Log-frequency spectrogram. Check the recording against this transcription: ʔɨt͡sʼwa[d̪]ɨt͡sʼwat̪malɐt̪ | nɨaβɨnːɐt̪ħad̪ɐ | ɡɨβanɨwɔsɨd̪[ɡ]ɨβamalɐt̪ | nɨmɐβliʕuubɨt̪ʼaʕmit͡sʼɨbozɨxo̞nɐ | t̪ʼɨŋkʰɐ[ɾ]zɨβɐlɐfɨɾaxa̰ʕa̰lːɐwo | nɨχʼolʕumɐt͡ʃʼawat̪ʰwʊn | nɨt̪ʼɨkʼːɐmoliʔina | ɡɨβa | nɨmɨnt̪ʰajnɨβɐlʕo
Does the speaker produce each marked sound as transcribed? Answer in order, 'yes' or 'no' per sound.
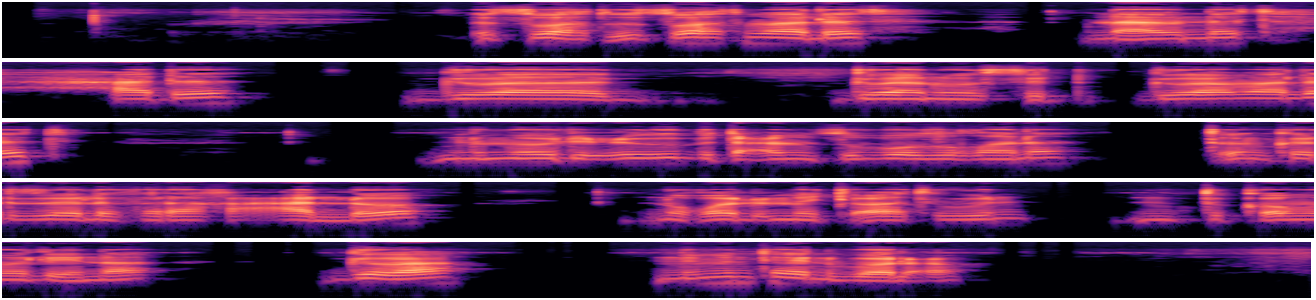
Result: no, yes, yes

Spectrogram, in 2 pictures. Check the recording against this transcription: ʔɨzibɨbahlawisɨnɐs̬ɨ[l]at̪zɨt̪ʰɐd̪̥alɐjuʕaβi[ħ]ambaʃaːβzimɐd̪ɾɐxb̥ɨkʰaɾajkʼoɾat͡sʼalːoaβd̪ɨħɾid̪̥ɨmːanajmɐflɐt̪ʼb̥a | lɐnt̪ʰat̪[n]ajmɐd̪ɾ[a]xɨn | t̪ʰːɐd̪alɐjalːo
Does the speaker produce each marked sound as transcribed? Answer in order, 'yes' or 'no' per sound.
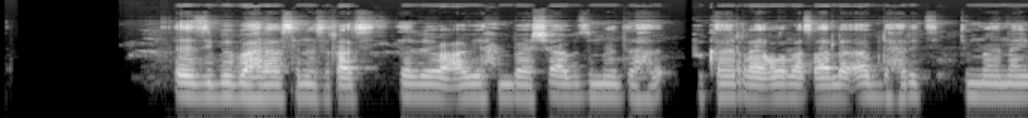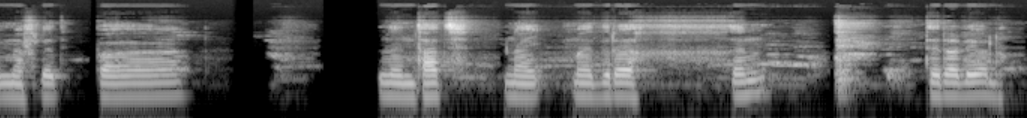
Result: no, yes, yes, no

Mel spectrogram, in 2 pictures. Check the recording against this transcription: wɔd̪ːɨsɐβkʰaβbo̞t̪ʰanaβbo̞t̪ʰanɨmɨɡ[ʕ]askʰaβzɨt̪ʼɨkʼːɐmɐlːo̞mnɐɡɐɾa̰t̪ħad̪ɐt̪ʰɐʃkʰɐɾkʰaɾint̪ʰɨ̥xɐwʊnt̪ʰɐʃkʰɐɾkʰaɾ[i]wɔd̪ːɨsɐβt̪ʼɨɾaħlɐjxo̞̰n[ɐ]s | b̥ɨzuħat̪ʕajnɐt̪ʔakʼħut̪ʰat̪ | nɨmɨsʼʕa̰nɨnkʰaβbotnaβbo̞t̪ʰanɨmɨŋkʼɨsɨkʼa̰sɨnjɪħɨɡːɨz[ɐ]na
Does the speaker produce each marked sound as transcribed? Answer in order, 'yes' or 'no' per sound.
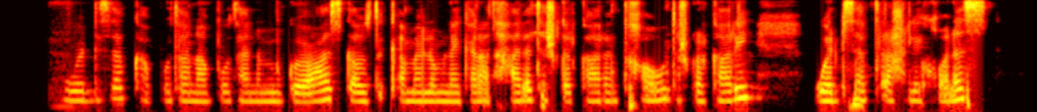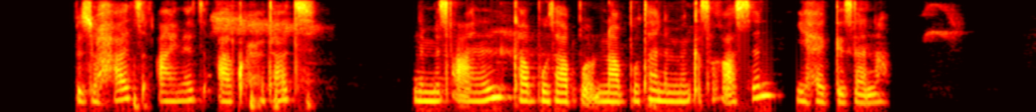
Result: yes, yes, yes, yes

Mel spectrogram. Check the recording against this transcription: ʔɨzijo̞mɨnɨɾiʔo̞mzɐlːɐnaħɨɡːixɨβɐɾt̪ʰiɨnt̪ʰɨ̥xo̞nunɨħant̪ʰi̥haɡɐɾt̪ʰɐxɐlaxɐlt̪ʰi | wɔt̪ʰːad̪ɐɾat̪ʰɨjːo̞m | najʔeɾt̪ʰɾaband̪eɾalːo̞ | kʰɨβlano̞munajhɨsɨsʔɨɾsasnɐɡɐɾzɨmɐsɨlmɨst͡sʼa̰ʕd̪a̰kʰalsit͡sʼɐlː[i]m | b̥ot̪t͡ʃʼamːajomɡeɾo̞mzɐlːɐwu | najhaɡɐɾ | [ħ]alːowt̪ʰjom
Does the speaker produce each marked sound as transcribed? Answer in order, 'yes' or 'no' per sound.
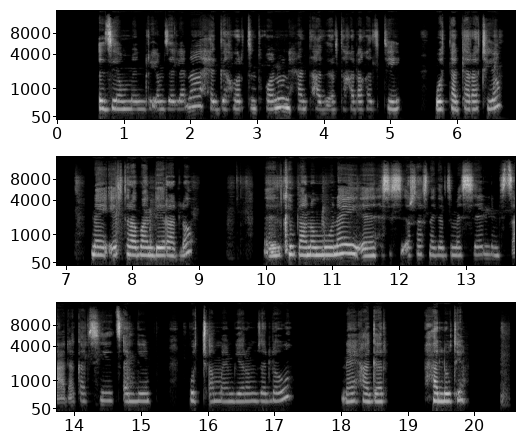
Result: yes, yes

